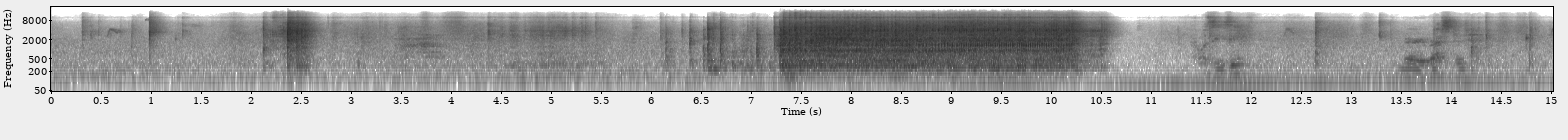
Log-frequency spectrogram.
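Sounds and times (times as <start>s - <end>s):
power tool spinning out bolt: 7.1s - 10.6s.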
